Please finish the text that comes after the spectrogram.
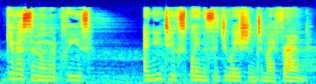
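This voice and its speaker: A woman playing a composed, resolute Jedi master in a video game, speaking in a measured, earnest and authoritative way. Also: mid-range voice, noisy background, natural voice. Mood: strained calm. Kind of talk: scripted video game acting. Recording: game music behind.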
